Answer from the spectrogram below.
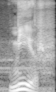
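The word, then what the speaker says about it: мир: In Russian, it's the the word mir. M I just three letters. Mir just like the space station. Remember the Soviet space station called mir.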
